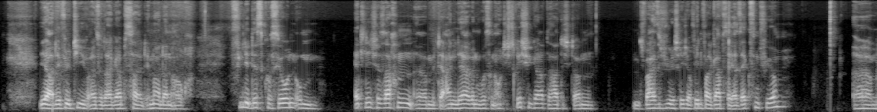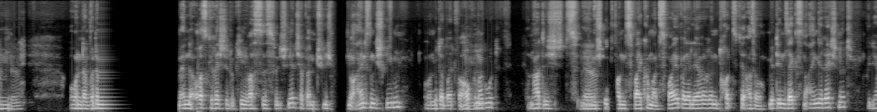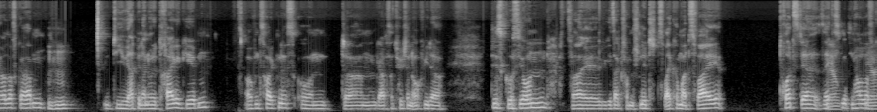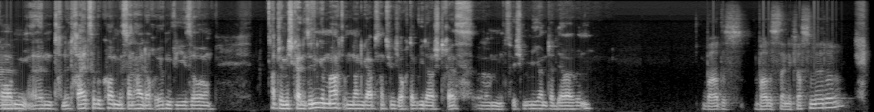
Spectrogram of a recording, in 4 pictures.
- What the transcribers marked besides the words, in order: static; other background noise; distorted speech
- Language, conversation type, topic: German, podcast, Wie sah deine Schulzeit wirklich aus?
- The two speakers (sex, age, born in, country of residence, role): male, 20-24, Germany, Germany, host; male, 25-29, Germany, Germany, guest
